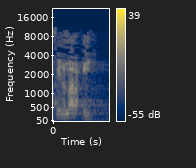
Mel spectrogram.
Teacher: هذا سبق، تقدم هذا الشرح، يعني وأنه لا اعتبار لتأخر السبب، ثم أعطانا أمثلة فيما يخص الراء الكسرة التي وقعت بعد الراء في المرء، فتبقى كلمة الراء من المرء مفخمة لأن الكسر تأخر عنها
